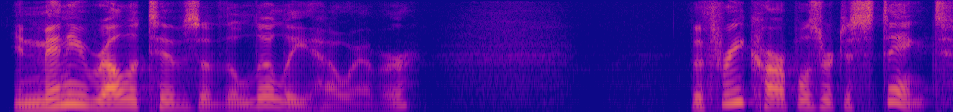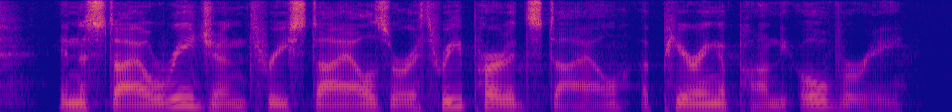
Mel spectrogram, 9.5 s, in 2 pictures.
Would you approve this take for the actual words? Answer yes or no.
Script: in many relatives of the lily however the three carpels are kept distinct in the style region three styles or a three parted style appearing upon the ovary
no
